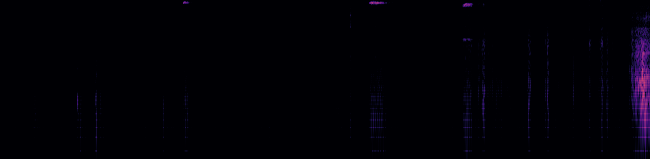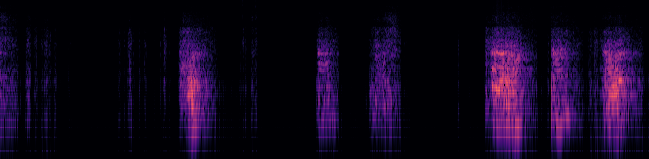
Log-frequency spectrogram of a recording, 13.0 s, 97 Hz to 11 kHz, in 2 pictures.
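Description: Short-wave reception from the loudspeaker of a 1948–49 Ducati RR2050 valve radio as its tuning knob is turned. At first there are only a few faint clicks and whistles. From about six seconds in come repeated bursts of a distorted, voice-like signal, which the restorer takes for a number station using single-sideband modulation.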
